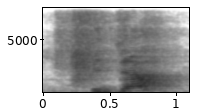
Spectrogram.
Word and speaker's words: pizza: The right pronunciation of this word is pizza. Pit? Pit. Pizza. Pizza. Okay, not pizza. Pizza. Not pizza. Pit is pit. The sound of pit. Pit. Pizza. Pit.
